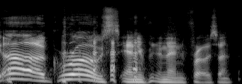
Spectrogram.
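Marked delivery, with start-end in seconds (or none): 0.0-1.2 high-pitched, hammed-up revulsion; comic yuck reaction; mock disgust. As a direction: act out a grossed-out sidekick. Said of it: "Robin's like".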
